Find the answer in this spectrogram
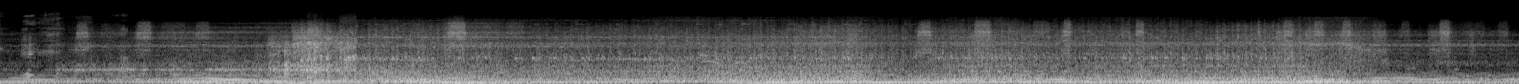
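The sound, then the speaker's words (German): A car engine runs loud, holding a steady, rough rumble for the whole stretch with a slight rise after the first couple of seconds and no clear cut-out, as the driver tries again to get the car moving after stalling it. “den Motor abgewürgt”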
